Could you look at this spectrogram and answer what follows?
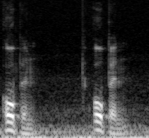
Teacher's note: I'm not stressing the N part right I'm not saying a pen right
